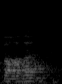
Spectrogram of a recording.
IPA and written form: ˈfɑːðə (father)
